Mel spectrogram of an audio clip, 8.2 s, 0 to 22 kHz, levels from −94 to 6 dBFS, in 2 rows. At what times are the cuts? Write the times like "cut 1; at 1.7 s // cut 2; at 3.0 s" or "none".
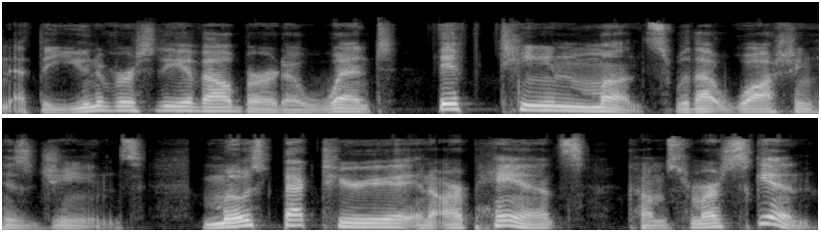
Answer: cut 1; at 2.1 s // cut 2; at 5.0 s

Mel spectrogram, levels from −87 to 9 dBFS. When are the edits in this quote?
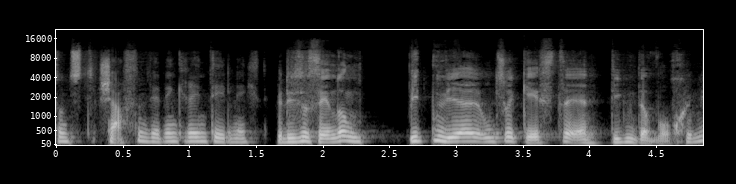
none

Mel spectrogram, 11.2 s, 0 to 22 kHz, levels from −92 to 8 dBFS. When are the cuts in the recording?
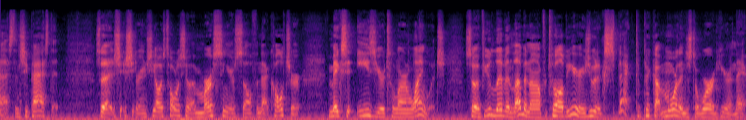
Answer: cut 1; at 2.0 s

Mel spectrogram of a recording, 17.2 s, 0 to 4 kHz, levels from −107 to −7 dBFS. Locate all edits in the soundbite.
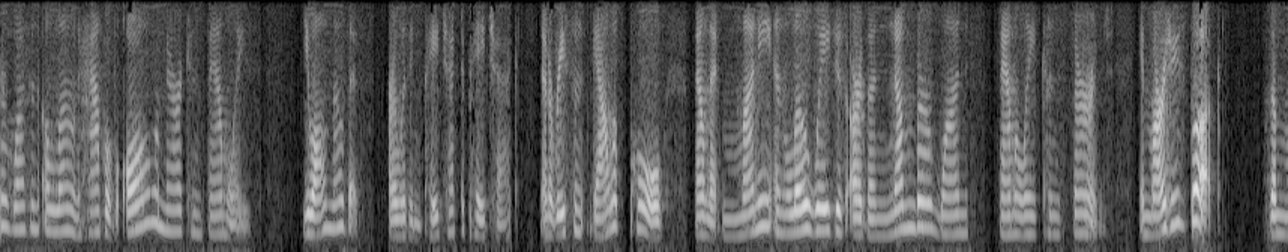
none

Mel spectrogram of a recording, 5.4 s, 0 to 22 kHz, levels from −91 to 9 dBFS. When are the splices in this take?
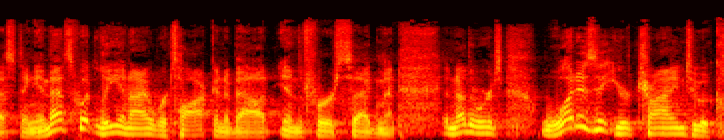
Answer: cut 1; at 3.3 s

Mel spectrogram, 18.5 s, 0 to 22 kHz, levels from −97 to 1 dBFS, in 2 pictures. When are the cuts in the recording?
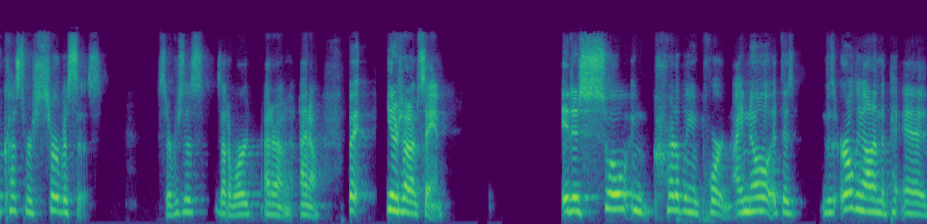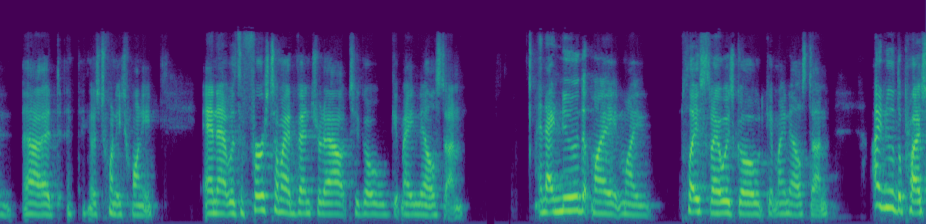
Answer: cut 1; at 3.8 s

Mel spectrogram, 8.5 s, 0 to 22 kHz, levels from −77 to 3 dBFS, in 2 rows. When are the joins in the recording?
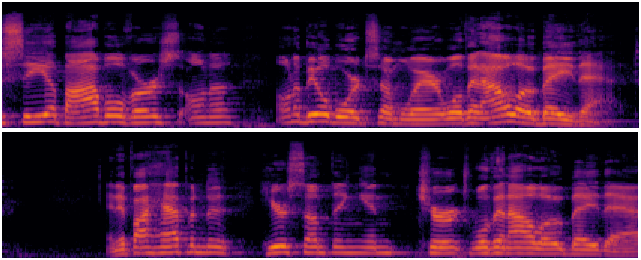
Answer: none

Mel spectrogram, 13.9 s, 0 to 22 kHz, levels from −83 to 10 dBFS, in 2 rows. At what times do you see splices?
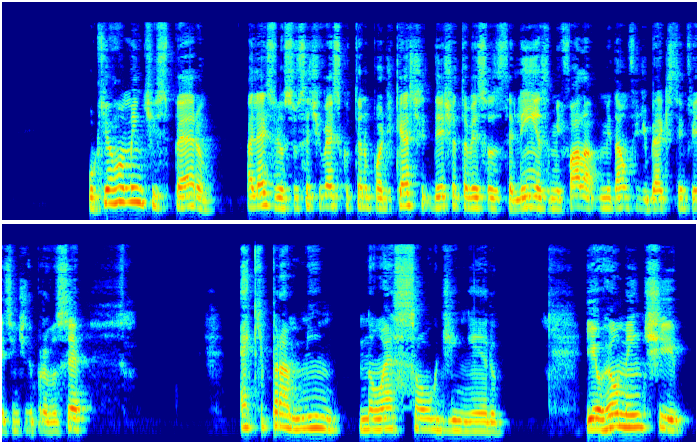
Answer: cut 1; at 2.7 s

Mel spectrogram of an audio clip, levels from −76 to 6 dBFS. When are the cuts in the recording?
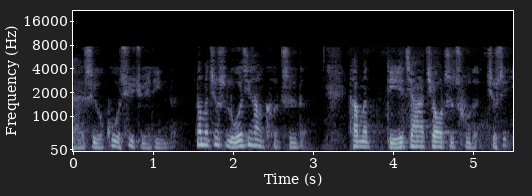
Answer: cut 1; at 3.4 s

